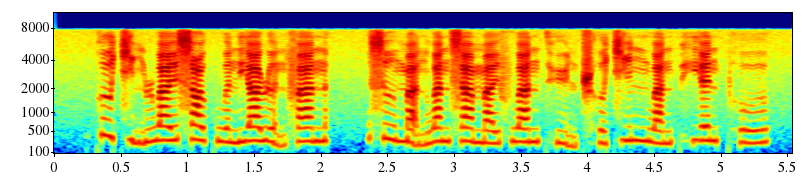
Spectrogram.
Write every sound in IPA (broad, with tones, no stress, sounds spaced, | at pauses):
k ɤ˥˨ t͡ɕ ḭ˨˩ ŋ ɻ w a˦ ɪ̯ s ɑ˥˨ ʊ̯ k w ə˨˦ n j ä˦ ɻ ə̰˨˩ n f a˦ n | s ɹ̩˥˨ m a̰˨˩ n w a˥˨ n s ä˥˨ m a˨˦ ɪ̯ f w a˨˦ n t̪ʰ y̰˨˩ n ʈ͡ʂʰ ɤ˦ t͡ɕ i˦ n n̪ w a˨˦ n pʰ j ɛ˦ n pʰ o˨˦ ʊ̯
